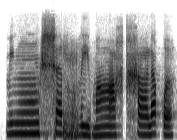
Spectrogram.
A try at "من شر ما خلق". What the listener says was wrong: ஹாட உச்சரிப்பு வரணும். ஷீண்ட சவுண்ட் வரும். ஷே சவுண்ட் வரணும்.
